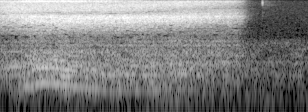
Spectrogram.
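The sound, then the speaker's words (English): A deep breath drawn in, heard as a steady, airy hiss for nearly two seconds that then cuts off abruptly. “So, breathe in”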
